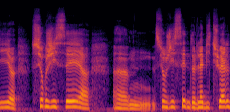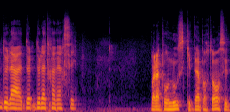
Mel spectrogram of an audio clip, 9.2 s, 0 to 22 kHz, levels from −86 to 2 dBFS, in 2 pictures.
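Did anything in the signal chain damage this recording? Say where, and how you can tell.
No, I can't hear anything in this one that points to damage at any stage of the chain, so there's nothing to chase down here.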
